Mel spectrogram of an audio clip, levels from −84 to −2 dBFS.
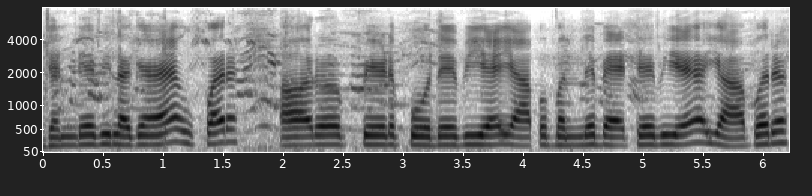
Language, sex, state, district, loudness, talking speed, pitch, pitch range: Hindi, male, Chandigarh, Chandigarh, -13 LUFS, 175 wpm, 185 Hz, 175-190 Hz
